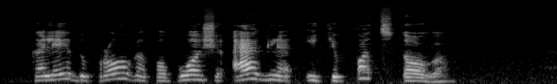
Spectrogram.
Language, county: Lithuanian, Kaunas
